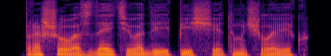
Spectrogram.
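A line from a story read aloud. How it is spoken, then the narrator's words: Weak voice. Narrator (Russian): Варава слабым голосом сказал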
